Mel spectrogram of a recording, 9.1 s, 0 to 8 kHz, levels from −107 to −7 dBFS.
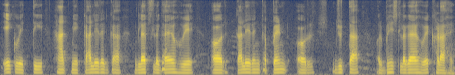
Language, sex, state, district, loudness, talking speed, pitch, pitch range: Hindi, male, West Bengal, Alipurduar, -20 LUFS, 145 wpm, 120 Hz, 110-120 Hz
